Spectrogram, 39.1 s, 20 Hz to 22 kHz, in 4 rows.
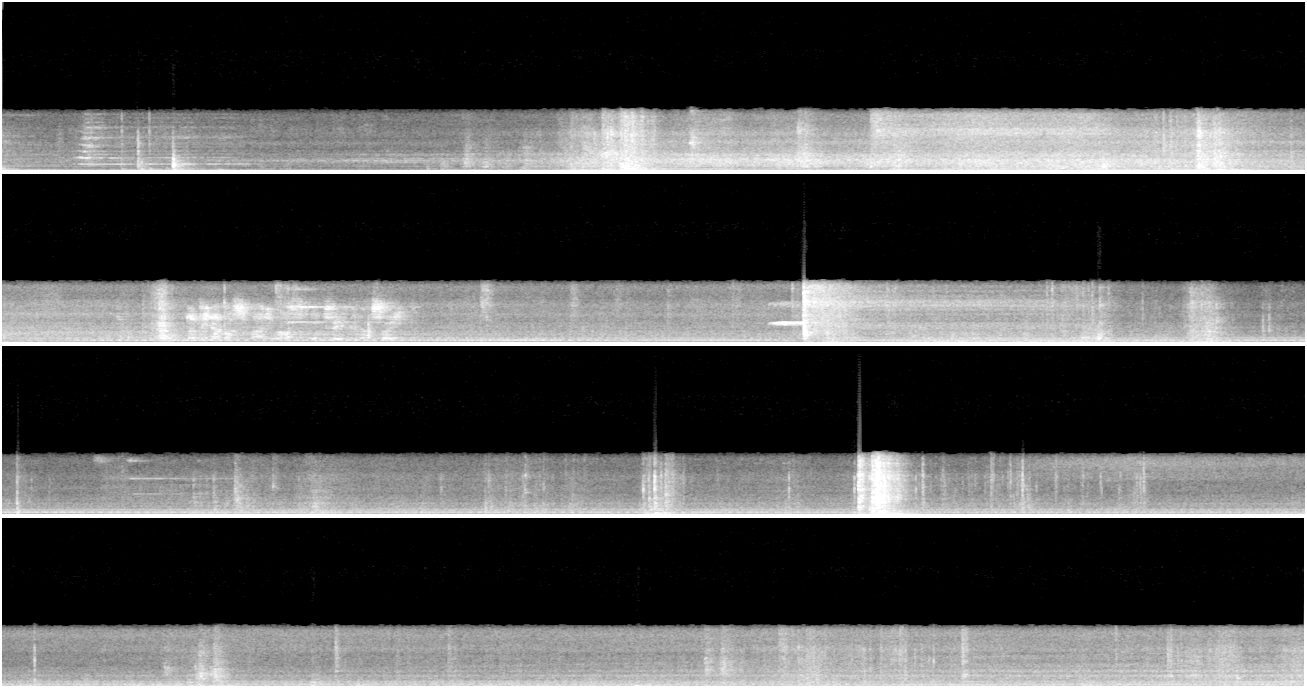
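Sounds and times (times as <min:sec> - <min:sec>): train equipment hum: 0:00.0 - 0:39.0.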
